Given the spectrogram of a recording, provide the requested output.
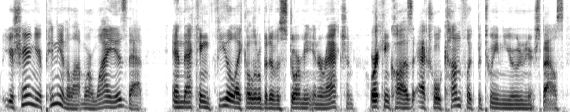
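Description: A man's voice: mid-range voice, creaky, a bit bright, no room sound, studio quality. A man with an American accent giving conversational, explanatory advice as a podcast co-host. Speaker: podcast co-host, mental health provider.

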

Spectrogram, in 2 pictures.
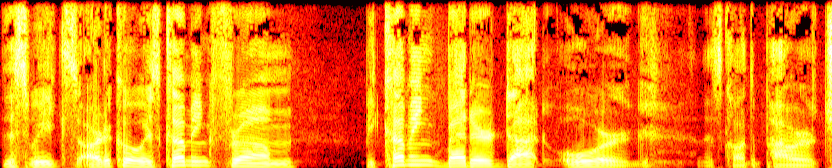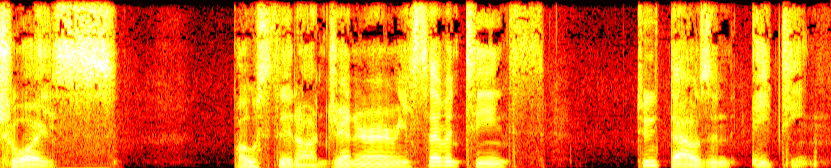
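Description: A man's voice: on the low side, expressive, takes it slowly, warm tone, dry recording. A man hosting a podcast, joking and laughing with his co-hosts and reading an article aloud. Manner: laughs often, jokes with co-hosts. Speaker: podcast host.

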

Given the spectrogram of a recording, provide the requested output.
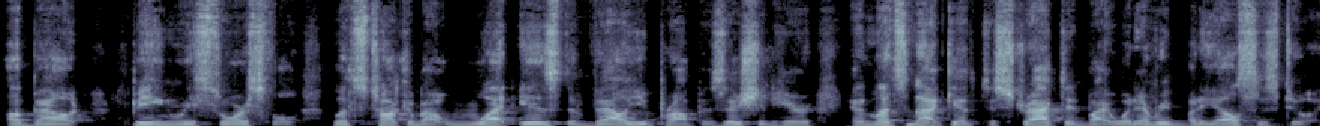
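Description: A man's voice: a little high, fairly even intonation, moderate pace. A man, a company founder and guest, telling business stories in an interview with an emphatic, folksy delivery that repeats phrases for effect. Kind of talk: animated storytelling in an interview.

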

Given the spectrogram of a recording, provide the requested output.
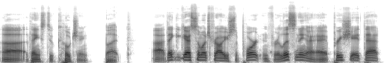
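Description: Teacher guy hosting his podcast, low voice, voice kinda sore, sarcastic swearing rant. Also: very animated, fast talker, vocal fry, clear, resonant tone, no echo, studio quality. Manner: ranting, sarcastic, swears and laughs often. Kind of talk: casual monologue.

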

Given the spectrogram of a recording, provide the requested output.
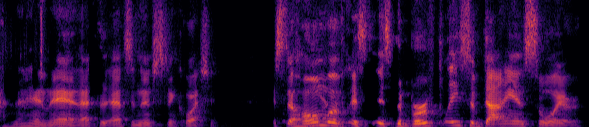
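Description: Man, 40s, from Kentucky, podcast guest, unhurried storytelling, halting restarts, mid pitch. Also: animated. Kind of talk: casual podcast interview.

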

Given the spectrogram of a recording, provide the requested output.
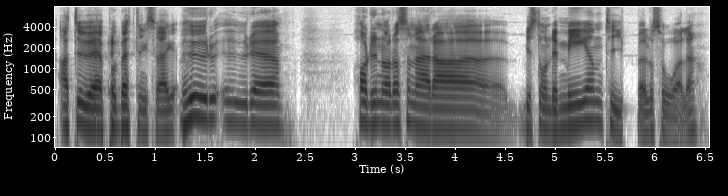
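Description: Playful Swedish-speaking podcast host, smooth voice. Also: male voice, mid-range voice, no echo, studio quality. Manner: playful, excitable, jokes about himself. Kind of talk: casual chat.

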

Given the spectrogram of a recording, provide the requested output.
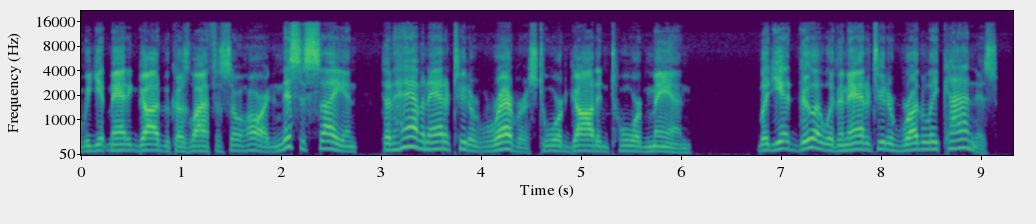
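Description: A man preaching a sermon as pastor, in a deliberate, emphatic delivery with rising and falling stresses. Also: fairly high pitch, no room sound, studio quality.

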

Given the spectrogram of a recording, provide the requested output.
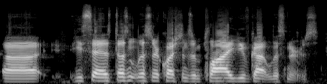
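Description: Bright-voiced joking man hosting a podcast. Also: fairly high pitch, steady tone, brisk, no echo. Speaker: podcast host. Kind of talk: casual banter, reading listener questions.

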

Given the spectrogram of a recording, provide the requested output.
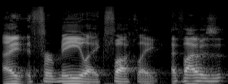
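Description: A man's voice: mid-range voice, little pitch movement, moderate pace, creaky, pushed and bright. A man hosting a podcast, chatting casually in a loose, profane way and often dropping into mock voices. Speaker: podcast host. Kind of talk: casual chat.

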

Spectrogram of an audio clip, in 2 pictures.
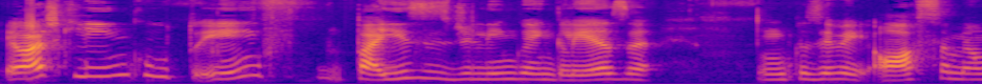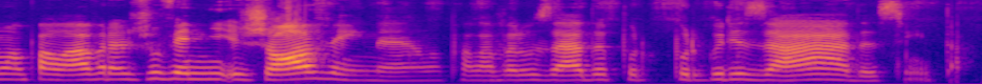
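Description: A woman's voice: medium pitch, moderate pace, a bit bright. Woman host, chatty, explains at length. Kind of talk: casual interview.

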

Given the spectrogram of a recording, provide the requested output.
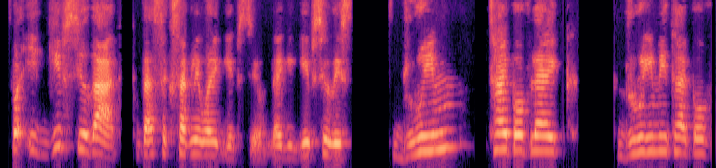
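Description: In casual conversation as a podcast guest, a woman from Chile speaks with a Chilean Spanish accent in a medium-pitched, slightly mellow voice. She's animated and frequently starts sentences over as she hunts for the right word.

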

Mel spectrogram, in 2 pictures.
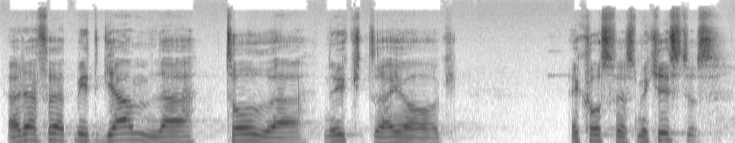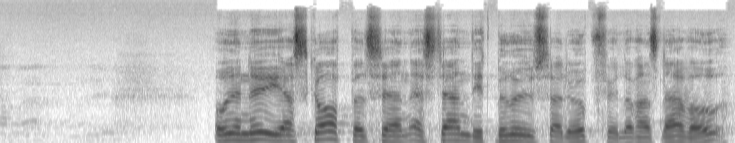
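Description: A man's voice: a little high, a little mellow, clear, resonant tone. A man preaching a charismatic sermon, telling stories with humor and frequent laughter. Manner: humorous storytelling, laughs often. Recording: long reverb of a large hall.

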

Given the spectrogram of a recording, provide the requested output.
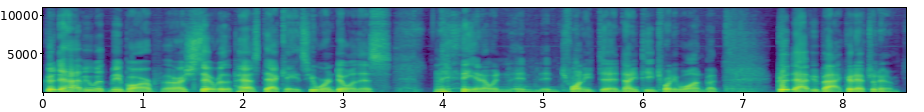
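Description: A man hosts a conversational talk radio show, often rephrasing himself and asking rhetorical questions. His voice is on the low side and brisk with few pauses, picked up by a close studio microphone that gives clean sound with no room echo.

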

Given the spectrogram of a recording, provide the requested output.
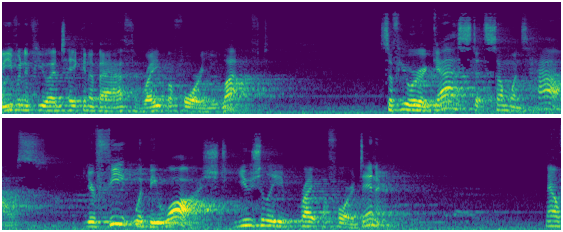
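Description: Slow-preaching man in an echoey hall. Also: on the high side. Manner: slow, emphatic preaching with dramatic voiced quotes. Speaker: pastor. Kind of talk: sermon. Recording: echoey hall with faint background noise.

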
